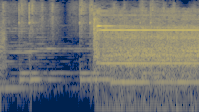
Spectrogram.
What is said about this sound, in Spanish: Uy, la Virgen, tiene el timbre cascaete, ¿eh? Cariño, porque no llama un electricista.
